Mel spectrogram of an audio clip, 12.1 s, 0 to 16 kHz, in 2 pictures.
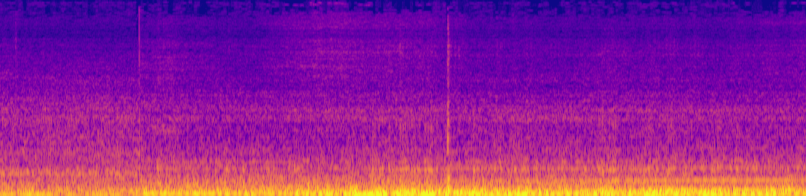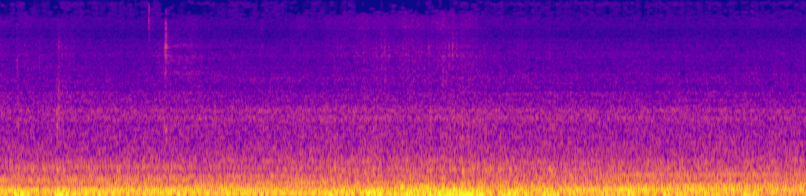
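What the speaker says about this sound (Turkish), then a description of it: "Şu an devir aralığım 2 olmasına rağmen motor sesi geliyor." A steady low engine rumble from inside a moving 2019 Seat Leon ST 1.6 diesel at around 2,000 rpm, with droning road noise that continues evenly throughout; no one speaks.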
